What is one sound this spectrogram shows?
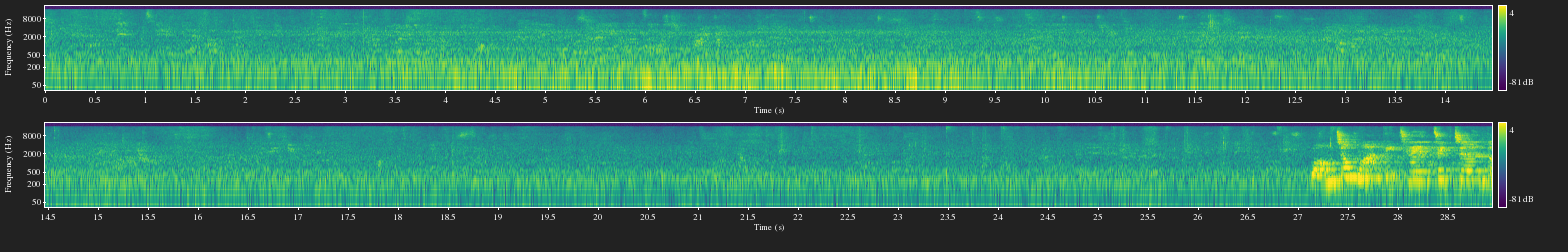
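A crowd murmurs softly in a large echoing hall.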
